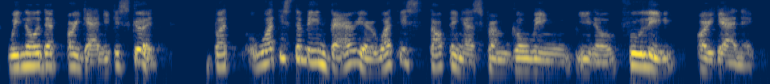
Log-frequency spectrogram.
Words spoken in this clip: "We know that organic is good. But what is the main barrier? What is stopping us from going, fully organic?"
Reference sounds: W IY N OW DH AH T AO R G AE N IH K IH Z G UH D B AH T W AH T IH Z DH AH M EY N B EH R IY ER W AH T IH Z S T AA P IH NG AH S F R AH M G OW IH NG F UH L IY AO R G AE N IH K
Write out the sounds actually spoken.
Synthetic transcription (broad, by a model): W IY N OW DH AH T AO R G AE N IH K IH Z G UH D B AH T W AH T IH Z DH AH M EY N B EH R IY ER W AH T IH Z S T AA P IH NG AH S F R AH M G OW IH NG F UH L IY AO R G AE N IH K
